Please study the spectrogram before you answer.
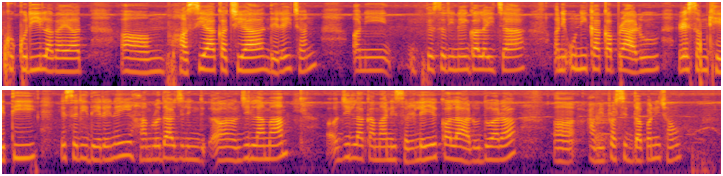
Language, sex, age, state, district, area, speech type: Nepali, female, 45-60, West Bengal, Darjeeling, rural, spontaneous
